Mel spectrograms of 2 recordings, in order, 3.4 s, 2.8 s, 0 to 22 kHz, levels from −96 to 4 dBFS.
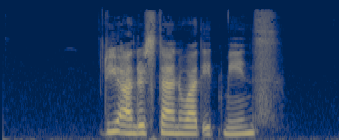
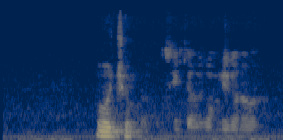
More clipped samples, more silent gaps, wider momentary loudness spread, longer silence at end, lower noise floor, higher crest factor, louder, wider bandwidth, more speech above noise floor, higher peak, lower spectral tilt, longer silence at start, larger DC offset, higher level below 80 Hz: neither; neither; about the same, 15 LU vs 17 LU; first, 0.65 s vs 0.15 s; first, -73 dBFS vs -64 dBFS; about the same, 22 dB vs 20 dB; first, -27 LUFS vs -41 LUFS; about the same, 16 kHz vs 16 kHz; first, 45 dB vs 23 dB; first, -8 dBFS vs -24 dBFS; second, -3.5 dB/octave vs -6.5 dB/octave; first, 1.05 s vs 0.35 s; neither; about the same, -66 dBFS vs -70 dBFS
